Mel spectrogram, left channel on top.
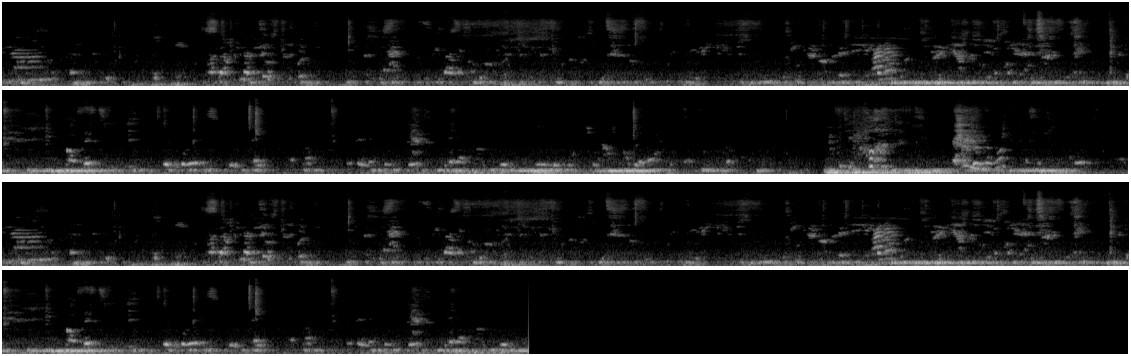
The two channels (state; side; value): drops out; right; at 16.6 s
